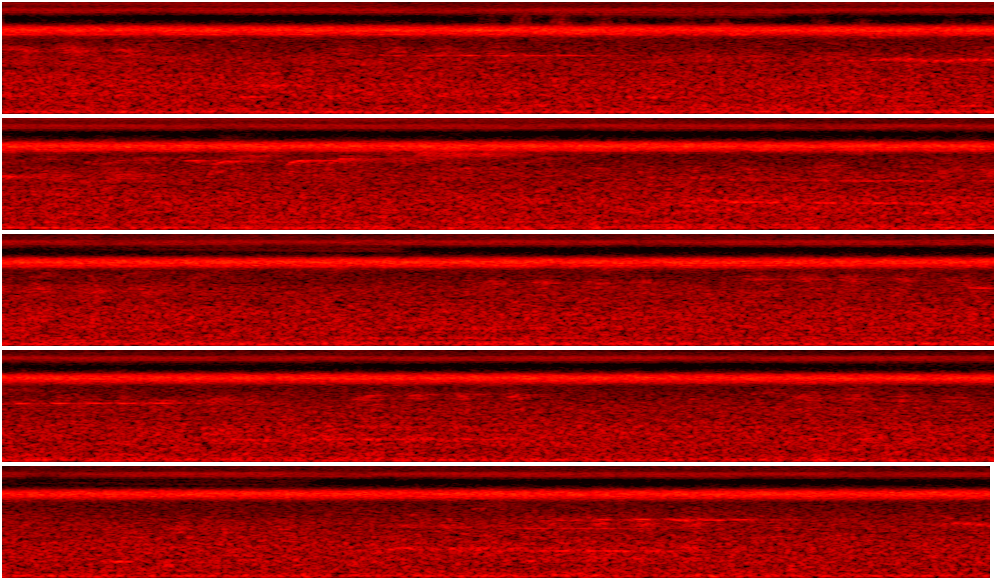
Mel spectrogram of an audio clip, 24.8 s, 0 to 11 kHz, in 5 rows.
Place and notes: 種瓜路4-2號, Puli Township - Early morning
Crowing sounds, Bird calls, Cicada sounds, Early morning
Zoom H2n MS+XY
Nantou County, Taiwan, 3 September, ~06:00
